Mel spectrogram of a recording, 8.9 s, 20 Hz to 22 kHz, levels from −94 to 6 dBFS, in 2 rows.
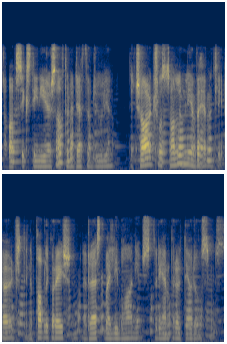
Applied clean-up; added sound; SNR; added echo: neural mask model DeepFilterNet 3.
